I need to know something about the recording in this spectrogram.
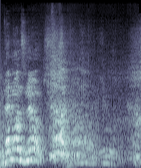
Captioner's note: gasps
